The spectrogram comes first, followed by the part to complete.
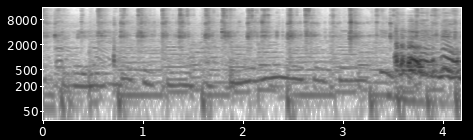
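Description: A rattle shaken in quick, repeated strokes over a simple tune, with a baby's laugh breaking out near the end.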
